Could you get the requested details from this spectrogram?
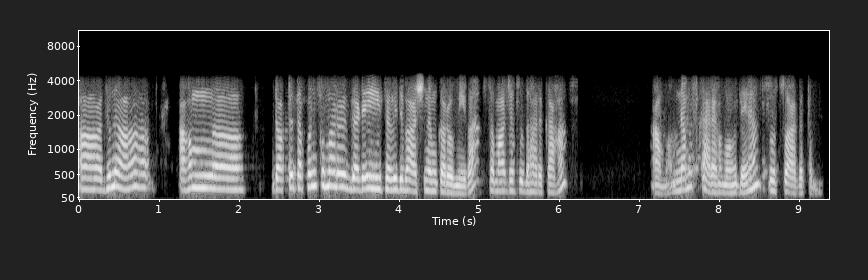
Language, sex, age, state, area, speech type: Sanskrit, female, 30-45, Tripura, urban, conversation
